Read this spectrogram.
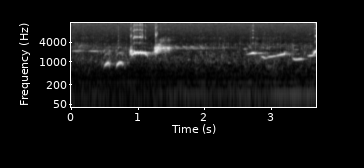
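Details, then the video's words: Song of a white-rumped shama used as a lure to prompt other shamas to sing: two low hooked notes, a harsh rich burst, then softer drawn-out whistles rising and falling. "BIAR IKUT NEMBAK !!MURAI BATU jadi GACOR BONGKAR MATERI TEMBAKAN ¦ PANCINGAN MURAI ¦ SHAMA BIRD"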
